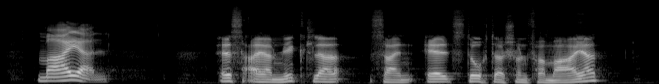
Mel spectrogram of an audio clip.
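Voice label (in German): "maijern", wittlicher woerterbuch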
